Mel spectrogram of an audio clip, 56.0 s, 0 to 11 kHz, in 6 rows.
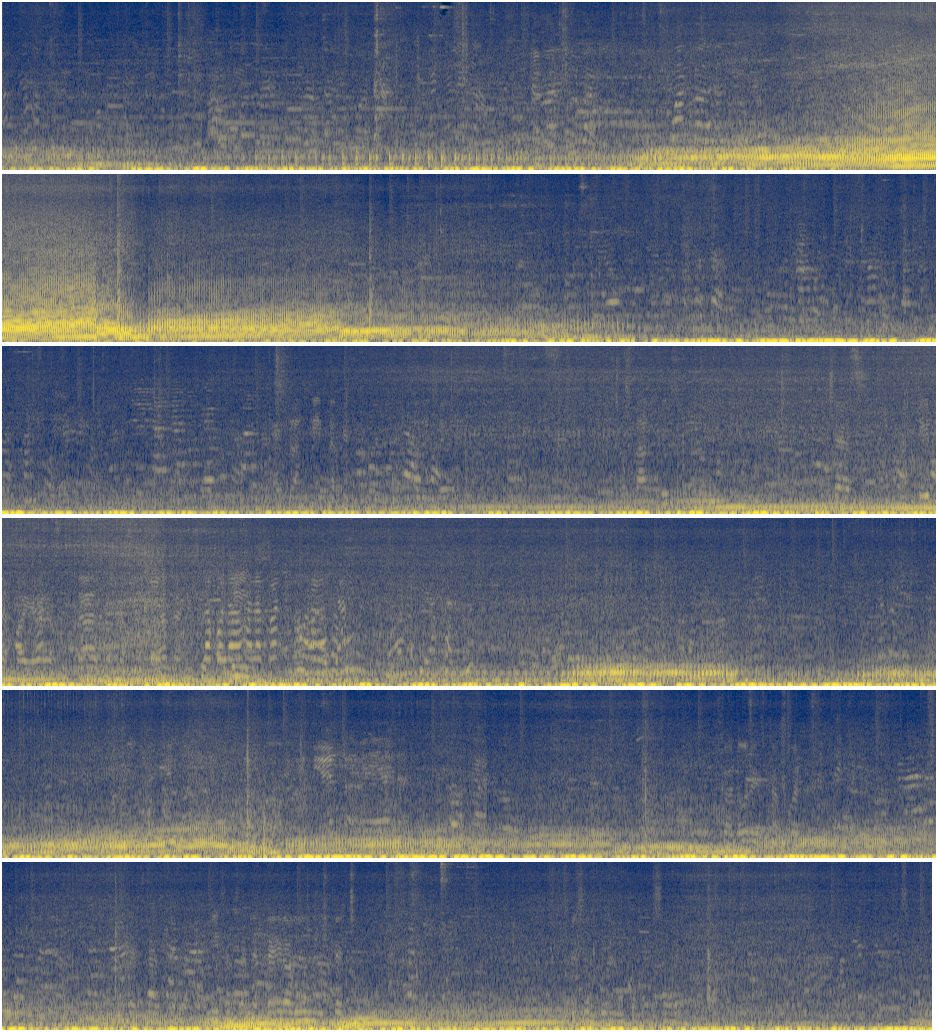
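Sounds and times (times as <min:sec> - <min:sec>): people talking: 0:00.0 - 0:08.1, 0:12.4 - 0:56.0
vehicle engines running and passing: 0:00.0 - 0:56.0.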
